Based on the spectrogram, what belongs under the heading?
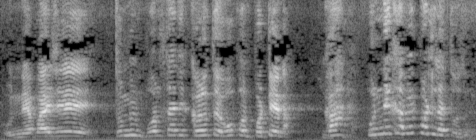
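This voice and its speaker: A man giving a spiritual discourse in a large tent, questioning the listeners and telling them to answer louder. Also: very high-pitched, lively intonation, moderate pace. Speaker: kirtankar preacher. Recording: distant mic with faint noise.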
